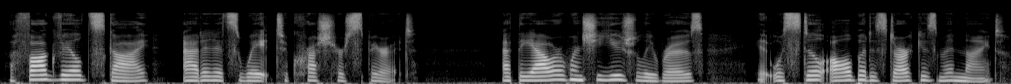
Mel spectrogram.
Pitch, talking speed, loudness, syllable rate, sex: 180 Hz, 160 wpm, -19 LUFS, 4.0 syllables/s, female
